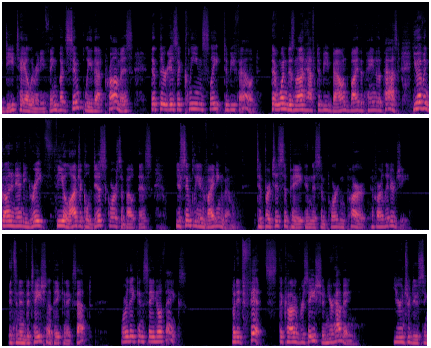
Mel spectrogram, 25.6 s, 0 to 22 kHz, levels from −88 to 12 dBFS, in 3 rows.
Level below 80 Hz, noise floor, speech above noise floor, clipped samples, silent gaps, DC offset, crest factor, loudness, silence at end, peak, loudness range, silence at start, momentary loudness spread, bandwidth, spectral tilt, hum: -68 dBFS; -79 dBFS; 47 dB; under 0.1%; none; under 0.1%; 20 dB; -33 LUFS; 0 s; -12 dBFS; 7 LU; 0 s; 12 LU; 18 kHz; -6.5 dB/octave; none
